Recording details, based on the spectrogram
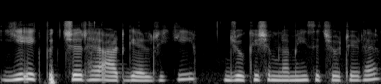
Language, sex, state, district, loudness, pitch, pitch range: Hindi, female, Himachal Pradesh, Shimla, -21 LUFS, 205 Hz, 195-225 Hz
